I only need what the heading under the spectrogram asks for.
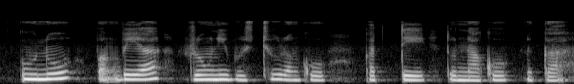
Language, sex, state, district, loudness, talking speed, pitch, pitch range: Garo, female, Meghalaya, South Garo Hills, -13 LUFS, 75 wpm, 220 Hz, 200-240 Hz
